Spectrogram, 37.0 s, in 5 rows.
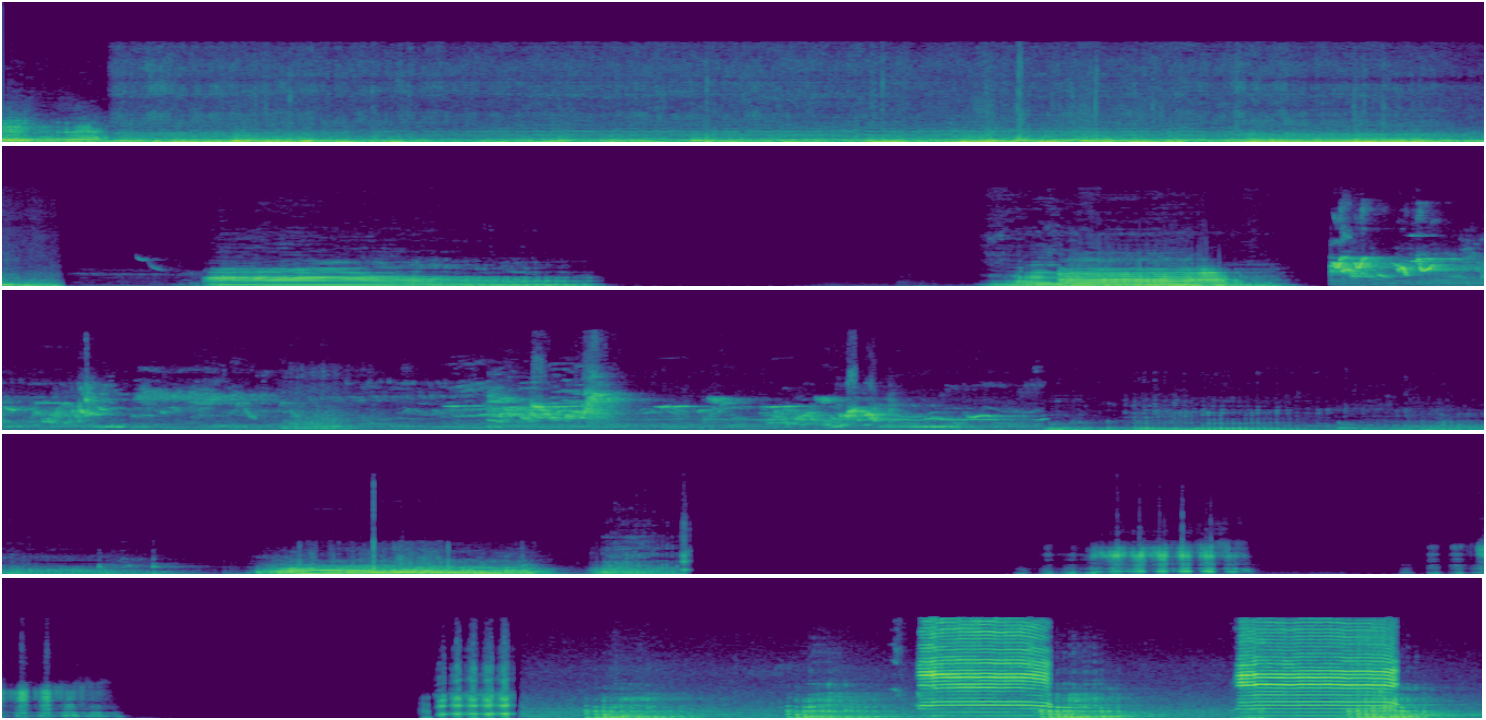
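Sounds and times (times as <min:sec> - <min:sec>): lion roaring: 0:00.0 - 0:00.6, 0:08.4 - 0:10.4, 0:20.0 - 0:25.7
birds chirping: 0:14.1 - 0:20.0
goat bleating: 0:27.3 - 0:28.5, 0:29.2 - 0:30.3, 0:31.8 - 0:32.2, 0:34.2 - 0:34.9, 0:35.8 - 0:36.6
cow mooing: 0:34.2 - 0:35.0, 0:35.8 - 0:36.8.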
